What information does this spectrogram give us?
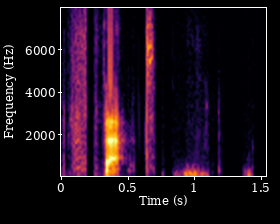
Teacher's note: with labiodental it combines your bottom lip with your top teeth so you get something like the f in fat fat so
